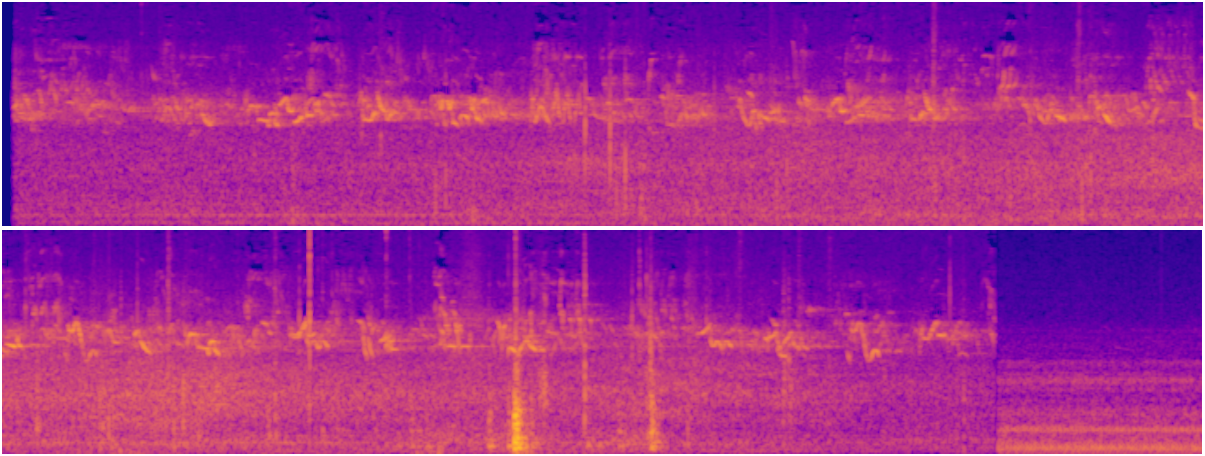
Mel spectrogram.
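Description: Dawn chorus of many small birds chirping rapidly and continuously, with one sharp thump about two-thirds of the way through. Near the end the birdsong cuts off abruptly and a steady hum with a few fixed tones takes over.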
